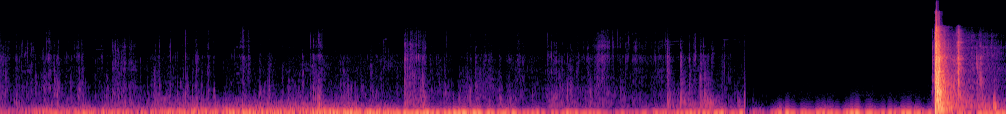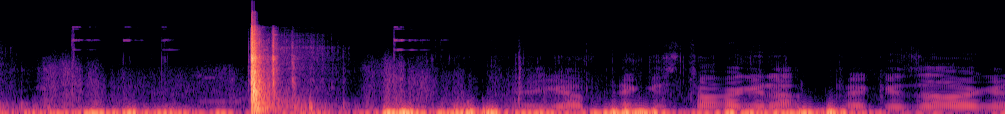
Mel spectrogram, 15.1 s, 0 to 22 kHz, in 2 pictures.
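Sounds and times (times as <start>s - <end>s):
rifle shots with echo: 7.0s - 7.6s, 9.4s - 10.0s.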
